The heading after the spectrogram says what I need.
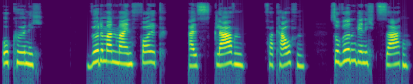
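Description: A woman's voice: high-pitched, fairly even intonation, takes it slowly, bright, forceful tone, no echo, studio quality, exaggerated voice. A woman voicing a brave young queen in a storybook, speaking earnestly and solemnly. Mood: pleading. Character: brave young queen pleading for her people.

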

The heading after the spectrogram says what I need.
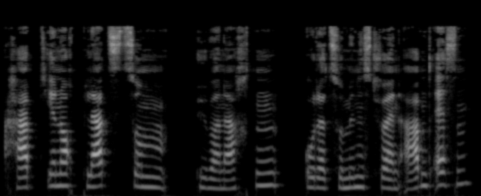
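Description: A woman voicing two hungry, weary male spies in a children's Bible story, speaking in a hushed, plain way. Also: medium pitch, moderate pace, lightly acted. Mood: curious.

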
